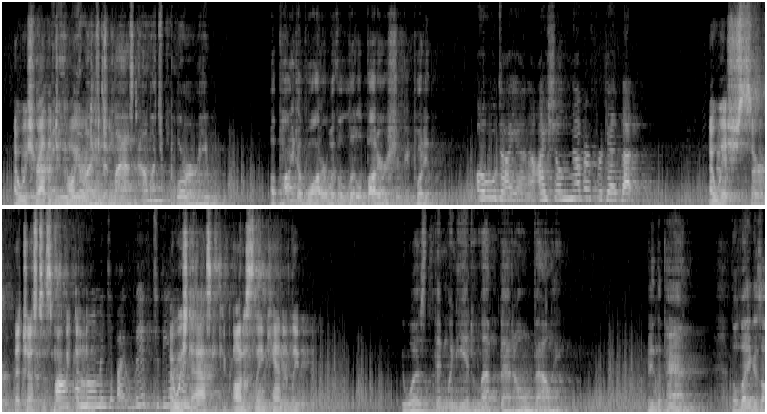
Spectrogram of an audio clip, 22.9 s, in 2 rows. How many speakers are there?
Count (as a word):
four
